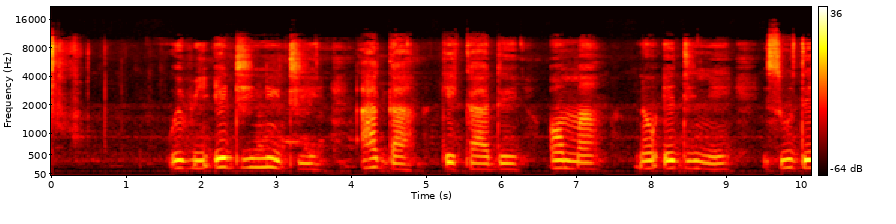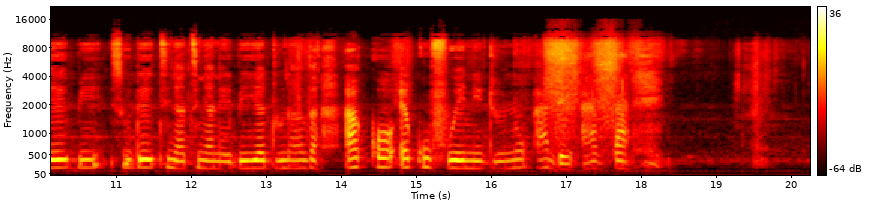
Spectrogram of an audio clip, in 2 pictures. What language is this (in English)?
Ikposo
